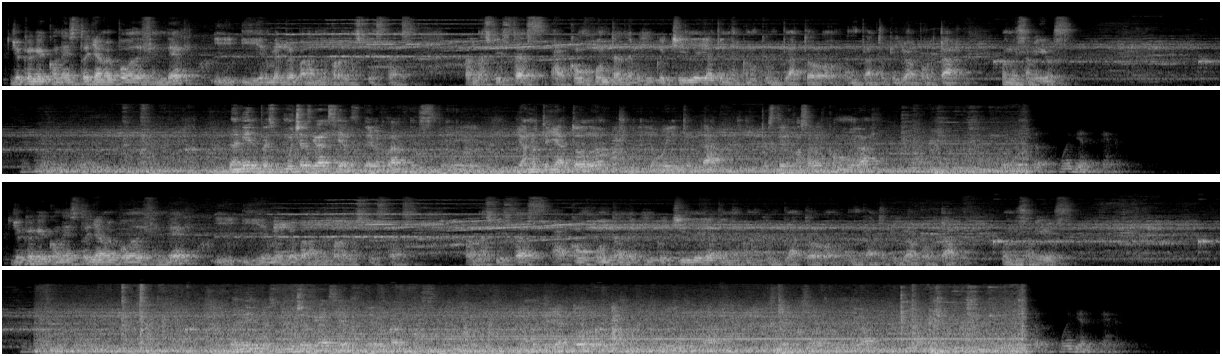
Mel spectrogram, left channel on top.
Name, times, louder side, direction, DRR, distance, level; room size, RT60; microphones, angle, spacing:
voice 1, 0.0-10.7 13.9-14.1 14.4-21.0, left 2 dB, 85° left, 5 dB, 0.6 m, -26 dB
sound 1, 1.1-20.9, right 3 dB, 45° right, 0.6 m, -34 dB
sound 2, 1.6-8.4, left 1 dB, 20° left, 1.0 m, -36 dB
voice 2, 12.4-13.2 22.2-23.3, equal, ahead, -1 dB, 0.5 m, -34 dB
sound 3, 12.5-22.4, right 5 dB, 85° right, 0.3 m, -23 dB
3.2 x 2.6 x 2.3 m, 0.70 s
head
